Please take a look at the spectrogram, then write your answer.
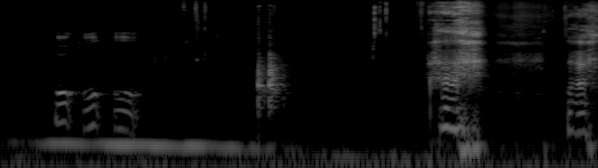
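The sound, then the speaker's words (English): Close-up sipping of whiskey with soft wet mouth sounds, followed by a loud, breathy exhale and a few short voiced grunts, no words spoken. “Need to take a second sip.”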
